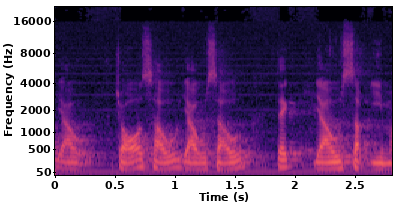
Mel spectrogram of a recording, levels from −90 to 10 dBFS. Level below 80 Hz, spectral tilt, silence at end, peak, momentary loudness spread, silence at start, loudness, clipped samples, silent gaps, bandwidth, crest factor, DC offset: -54 dBFS; -6 dB/octave; 0 s; -10 dBFS; 6 LU; 0 s; -29 LUFS; under 0.1%; none; over 20 kHz; 18 dB; under 0.1%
